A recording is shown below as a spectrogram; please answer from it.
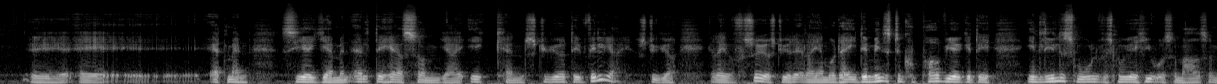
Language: Danish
